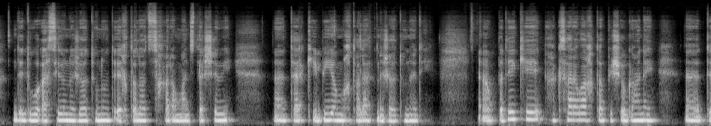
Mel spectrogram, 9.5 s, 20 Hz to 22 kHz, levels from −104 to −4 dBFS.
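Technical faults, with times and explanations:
No technical faults with times and explanations are present in this speech clip.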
